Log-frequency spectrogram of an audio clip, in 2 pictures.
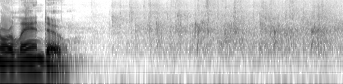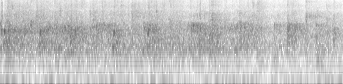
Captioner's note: audience applauds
